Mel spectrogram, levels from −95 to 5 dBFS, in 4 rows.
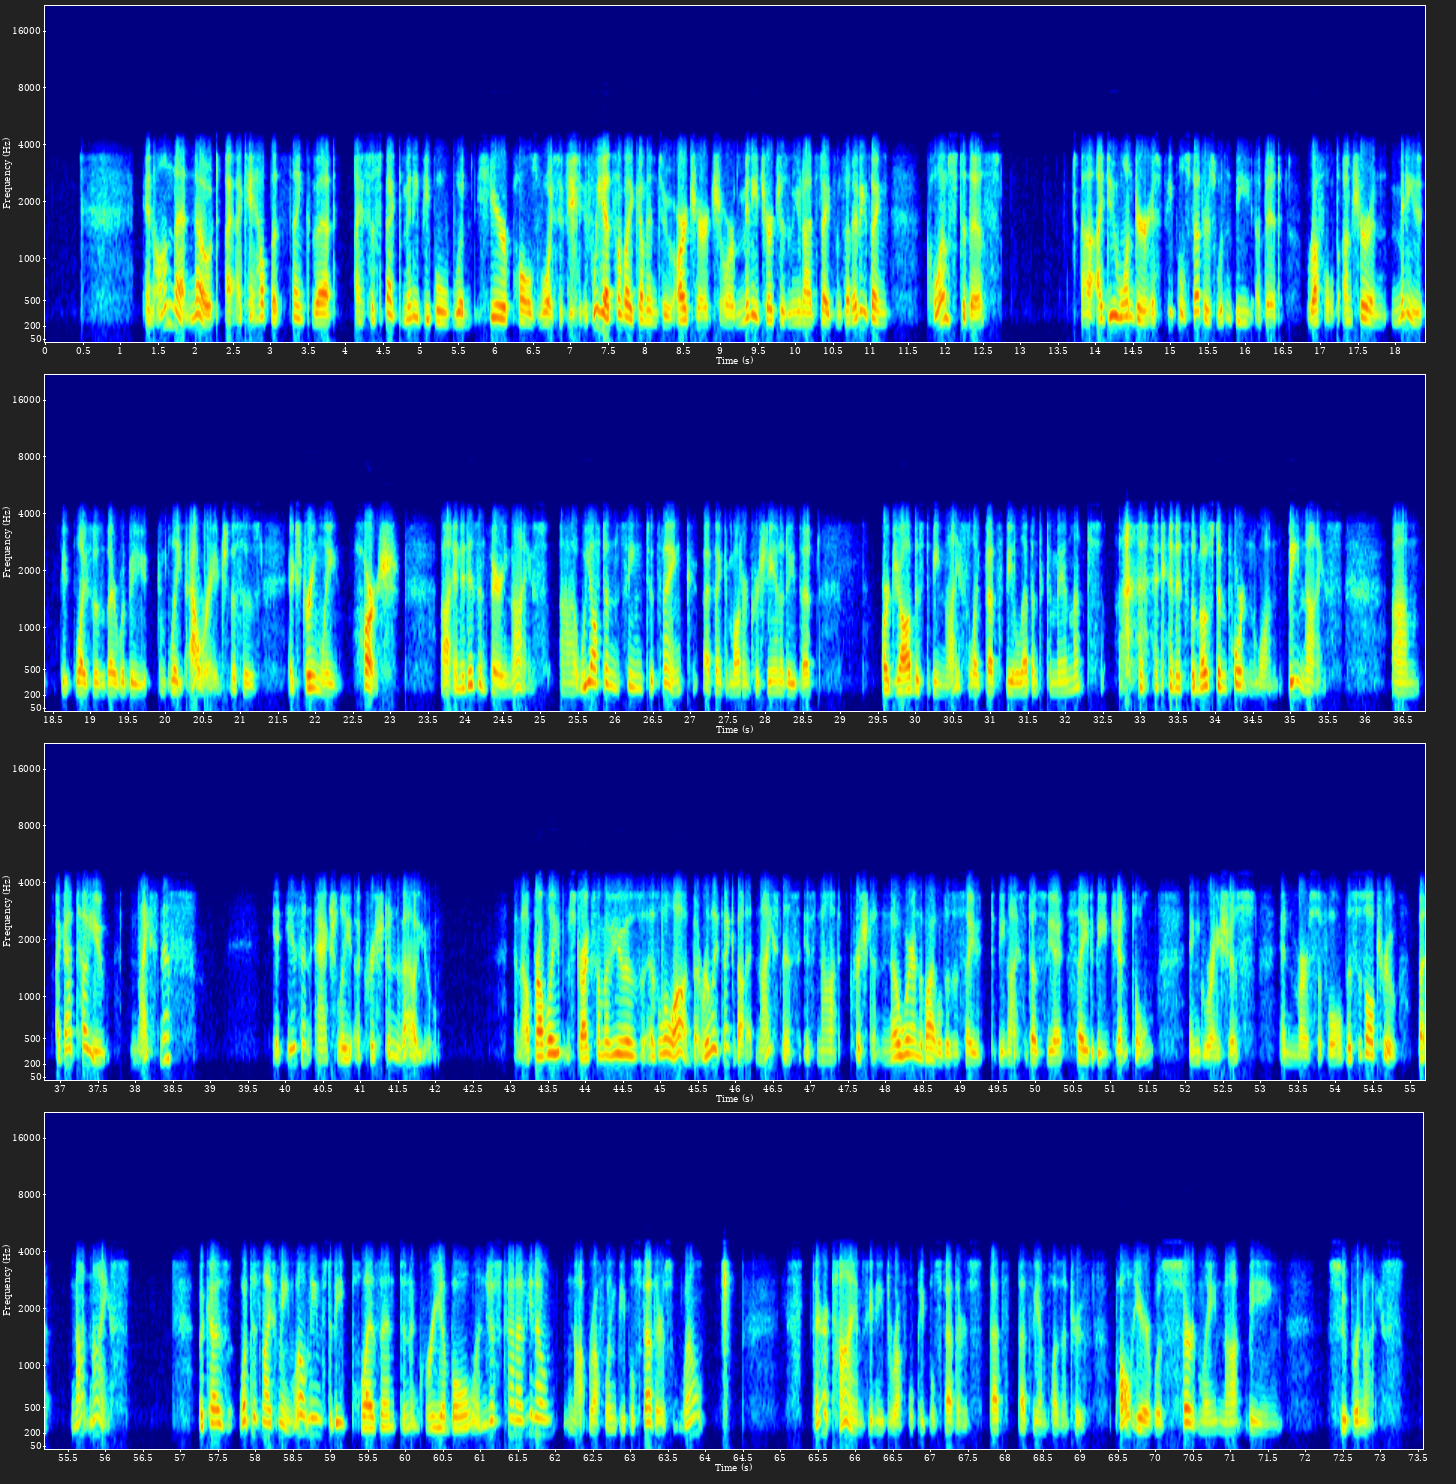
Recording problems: phone-call audio; nothing above 3.5 kHz

